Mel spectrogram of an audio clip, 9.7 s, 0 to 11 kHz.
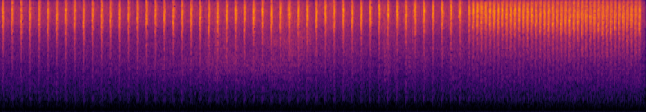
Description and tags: My rainly bird impact sprinkler recorded with my Zoom H6 with a shotgun mic. Processed in Sony Vegas with some Hi-Pass and through an Ultra Maxamizer.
